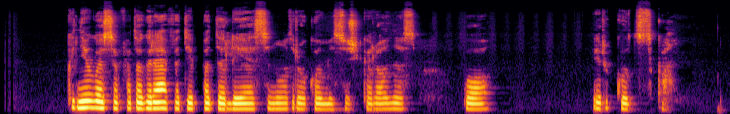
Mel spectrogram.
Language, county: Lithuanian, Kaunas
